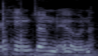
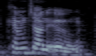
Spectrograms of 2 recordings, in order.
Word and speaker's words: Kim Jong-un: Vladimir Putin or Kim Jong-un? I think I mispronounced that. Kim Jong-un.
